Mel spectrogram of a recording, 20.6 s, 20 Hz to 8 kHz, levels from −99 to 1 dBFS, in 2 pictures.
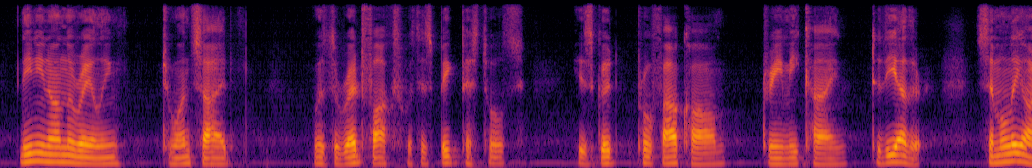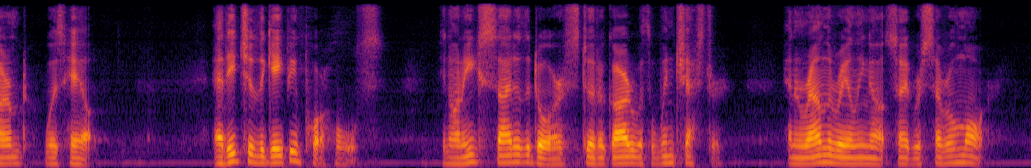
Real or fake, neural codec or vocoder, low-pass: fake; codec, 16 kHz, 0.9 kbps, LongCat-Audio-Codec; 7.2 kHz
